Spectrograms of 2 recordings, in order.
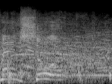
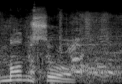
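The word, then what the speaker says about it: Mansoor: one and look at manour for the choke I believe the proper pronunciation Tony is Monsour Monsour manour I apologize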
